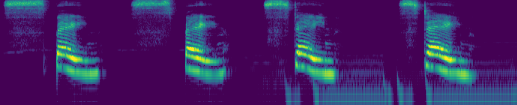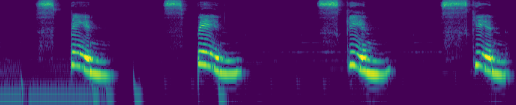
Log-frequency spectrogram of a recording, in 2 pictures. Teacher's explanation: So notice that all of these are s followed by a voiceless plosive after.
